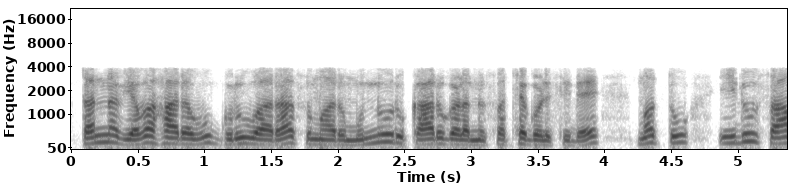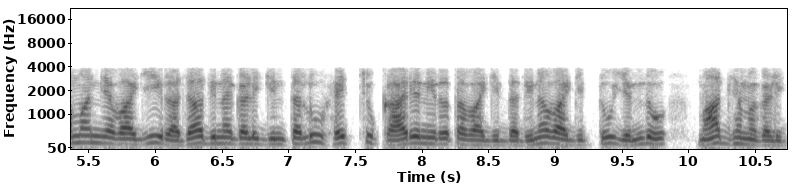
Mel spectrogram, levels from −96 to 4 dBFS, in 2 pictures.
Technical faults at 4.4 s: GSM full-rate codec

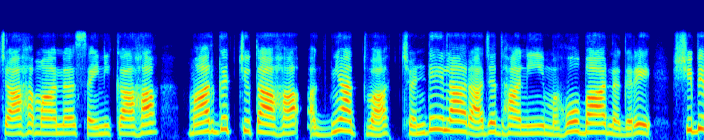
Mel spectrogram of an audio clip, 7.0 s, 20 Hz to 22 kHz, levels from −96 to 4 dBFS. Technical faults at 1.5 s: none

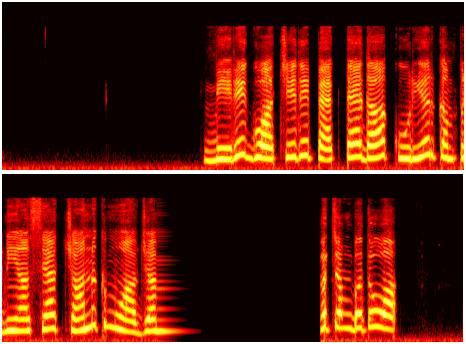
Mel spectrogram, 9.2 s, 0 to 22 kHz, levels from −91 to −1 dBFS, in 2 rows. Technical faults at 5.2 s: none

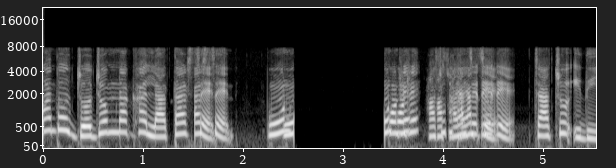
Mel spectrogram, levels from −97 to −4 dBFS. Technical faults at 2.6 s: doubled audio track; playback stall

